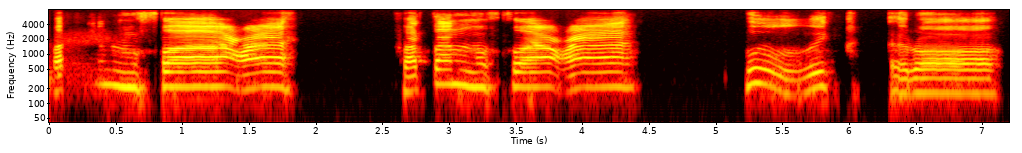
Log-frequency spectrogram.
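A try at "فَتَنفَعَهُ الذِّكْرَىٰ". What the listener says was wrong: এই যে ফা টান দিয়েছেন, এখানে টান দেওয়া যাবে না। ফাতানফাআহু যিকর।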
